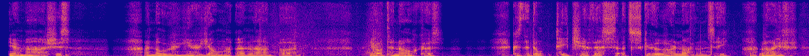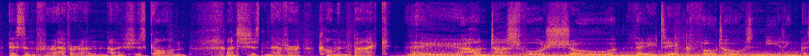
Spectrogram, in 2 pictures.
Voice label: Gaming Showreel; Gaming & Animation Voice Reels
